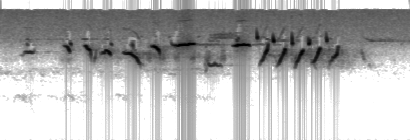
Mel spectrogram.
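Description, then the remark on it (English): A cuckoo calls alone and clear: a few high, unhurried notes that quicken into a rapid run of short, evenly spaced notes, ending low and soft. “Uttered at first high and leisurely, but running very rapidly toward the close, which is low and soft.”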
